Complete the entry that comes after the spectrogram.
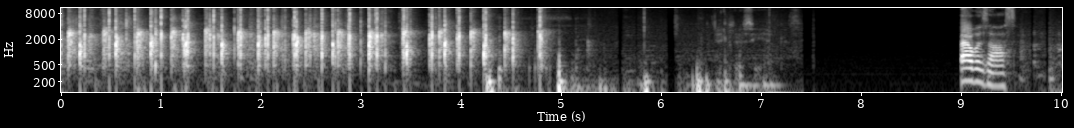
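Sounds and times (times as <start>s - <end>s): group applauding: 0.0s - 5.0s.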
